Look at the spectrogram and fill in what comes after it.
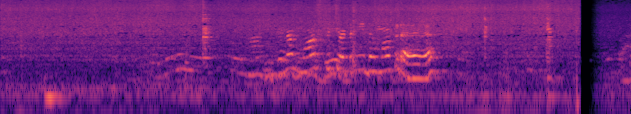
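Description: Ground spice paste (masala) frying in hot oil in a wok, a steady sizzle as it is stirred: the masala being fried as the base of a fish curry. A voice is heard briefly around the middle, and the sound cuts off abruptly near the end.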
